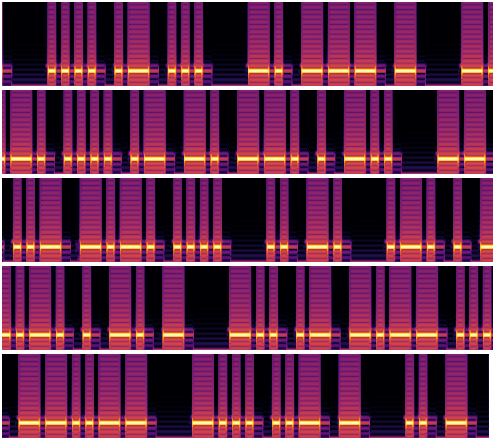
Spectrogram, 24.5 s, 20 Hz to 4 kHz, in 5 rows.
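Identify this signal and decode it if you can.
Morse code, heard as a keyed tone, about 18 wpm, 750 Hz. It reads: HAS NOT CHANGED MUCH IN RECENT DAYS, BUT IT
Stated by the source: ARRL 18 wpm Morse code practice archive transmission.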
